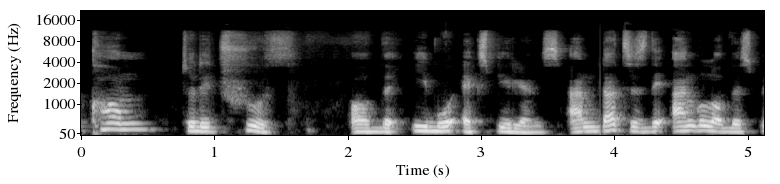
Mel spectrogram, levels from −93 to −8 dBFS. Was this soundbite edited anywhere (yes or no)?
no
